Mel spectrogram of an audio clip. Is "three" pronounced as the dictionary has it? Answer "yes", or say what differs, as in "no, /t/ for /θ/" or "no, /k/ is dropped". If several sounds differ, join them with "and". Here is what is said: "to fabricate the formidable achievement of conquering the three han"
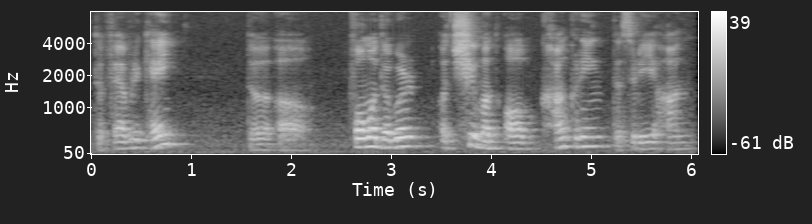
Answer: no, /s/ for /θ/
